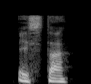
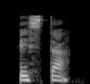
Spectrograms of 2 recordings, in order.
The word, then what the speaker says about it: está: So, the is or it is that we've been using is pronounced está. – Está. – Está. – Está. – And the emphasis is really very much on the está at the end.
